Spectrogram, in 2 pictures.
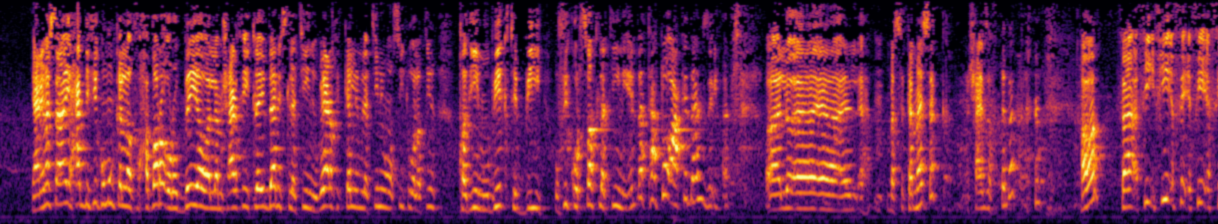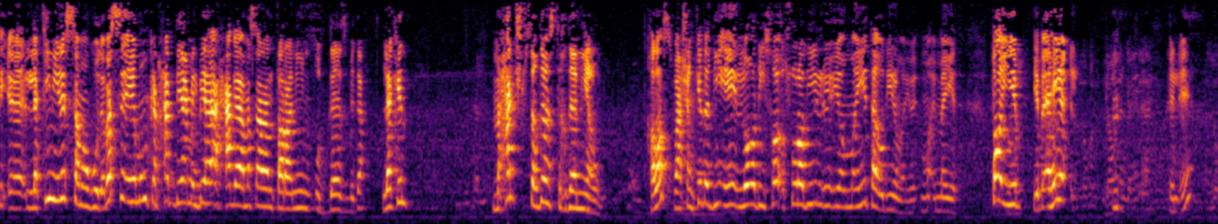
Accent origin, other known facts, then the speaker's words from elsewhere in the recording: Egypt; accent: close to Cairene; تعمدوا ان يطلعونا كلنا انا واخواتي نتكلم لهجه اقرب للقاهريه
